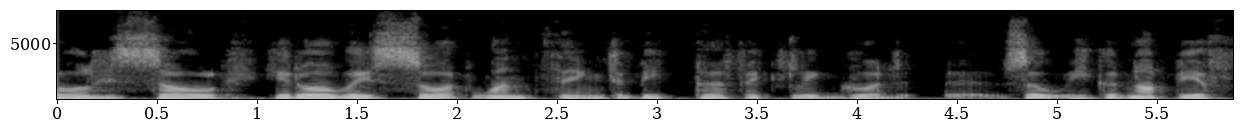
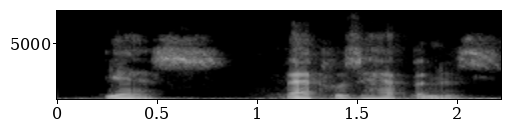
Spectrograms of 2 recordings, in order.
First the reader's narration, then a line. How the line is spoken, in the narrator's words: said, in her quiet voice with its deep chest notes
